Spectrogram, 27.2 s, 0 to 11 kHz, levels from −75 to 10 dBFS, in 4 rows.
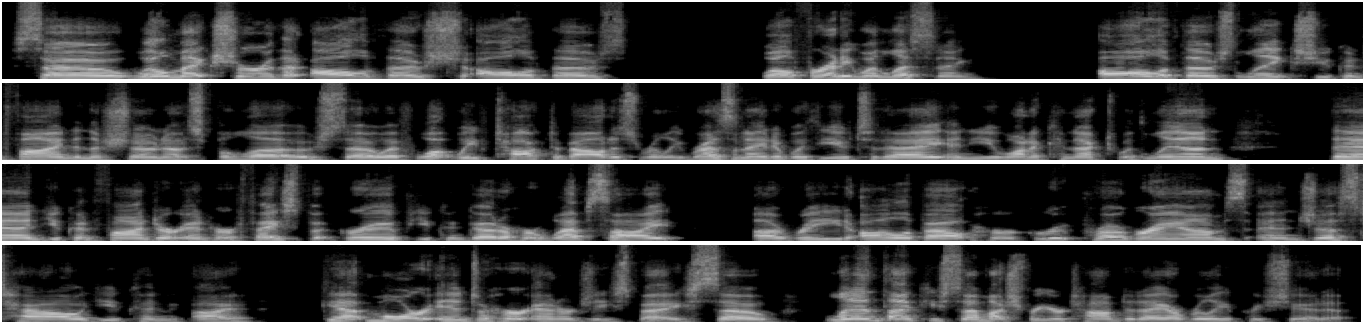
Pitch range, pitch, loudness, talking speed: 160-195 Hz, 175 Hz, -16 LUFS, 205 wpm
